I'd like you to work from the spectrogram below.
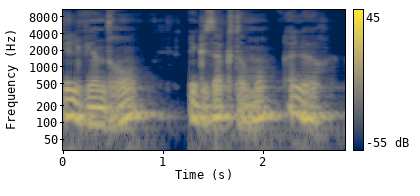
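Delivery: slowed, careful model answer; slow model sentence. Shown as a demonstration. Teacher models the answer for pupils. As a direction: lay out each word for the class. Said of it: "واش نقولوا؟".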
